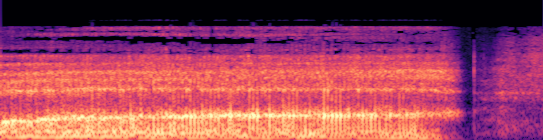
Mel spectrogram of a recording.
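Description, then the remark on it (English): A stag growls in one long, loud, rasping rumble that holds steady for over two seconds, then cuts off abruptly, followed by a brief quieter breathy tail. “And then you'll sometimes hear him just growl like.”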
